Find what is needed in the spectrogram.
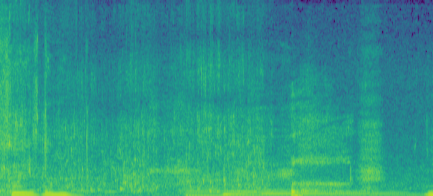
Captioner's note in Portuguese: Borbulhar de água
